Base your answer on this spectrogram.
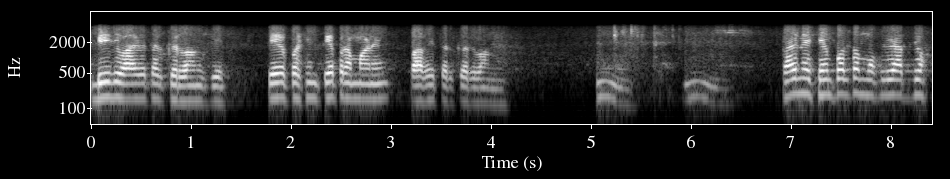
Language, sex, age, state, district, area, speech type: Gujarati, male, 45-60, Gujarat, Narmada, rural, conversation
